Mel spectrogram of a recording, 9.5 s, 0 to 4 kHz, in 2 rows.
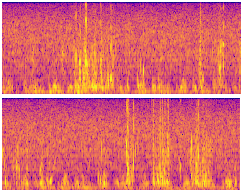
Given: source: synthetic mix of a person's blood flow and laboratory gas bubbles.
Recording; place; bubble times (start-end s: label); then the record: Doppler ultrasound of blood flow; precordium
1.17-1.29 s: bubbles
1.41-2.30 s: bubbles
2.48-2.58 s: bubbles
2.69-2.87 s: bubbles
3.92-4.05 s: bubbles
4.20-4.48 s: bubbles
4.73-5.34 s: bubbles
5.50-5.87 s: bubbles
6.68-6.88 s: bubbles
7.23-7.49 s: bubbles
7.76-8.16 s: bubbles
8.32-8.39 s: bubbles
8.51-9.02 s: bubbles
9.38-9.50 s: bubbles
From the record:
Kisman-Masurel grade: 233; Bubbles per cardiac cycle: several, 3 to 8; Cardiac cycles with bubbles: 50 to 99%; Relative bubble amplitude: loud (0.450 to 0.775); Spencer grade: 3 (all of the cardiac periods contain showers or single bubble signals, but not dominating or overriding the cardiac motion signals); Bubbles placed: anywhere in the cardiac cycle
